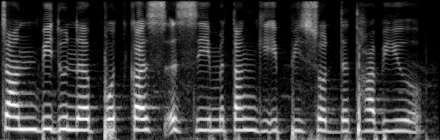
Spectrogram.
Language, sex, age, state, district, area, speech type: Manipuri, female, 18-30, Manipur, Senapati, rural, read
